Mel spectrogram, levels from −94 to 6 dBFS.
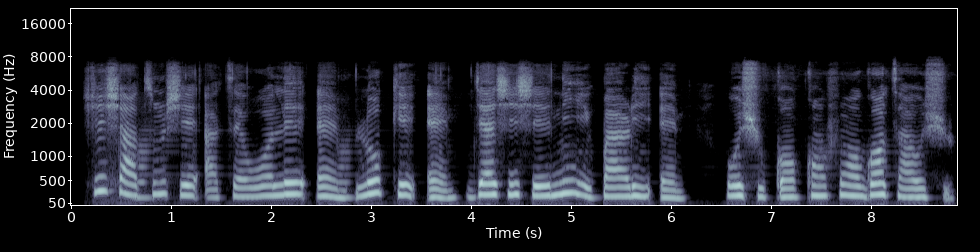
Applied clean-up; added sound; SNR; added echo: neural mask model DeepFilterNet 3.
